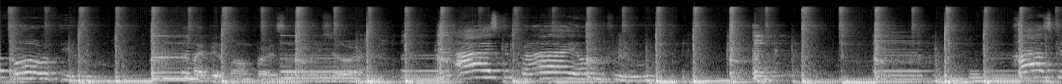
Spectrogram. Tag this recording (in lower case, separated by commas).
speech, music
